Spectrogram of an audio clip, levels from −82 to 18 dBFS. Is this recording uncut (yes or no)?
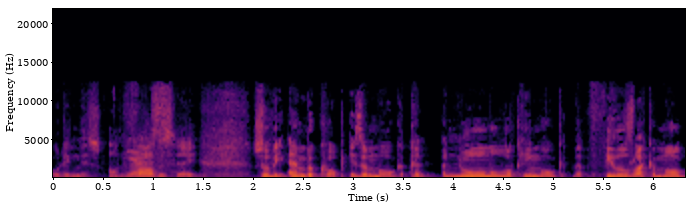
no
